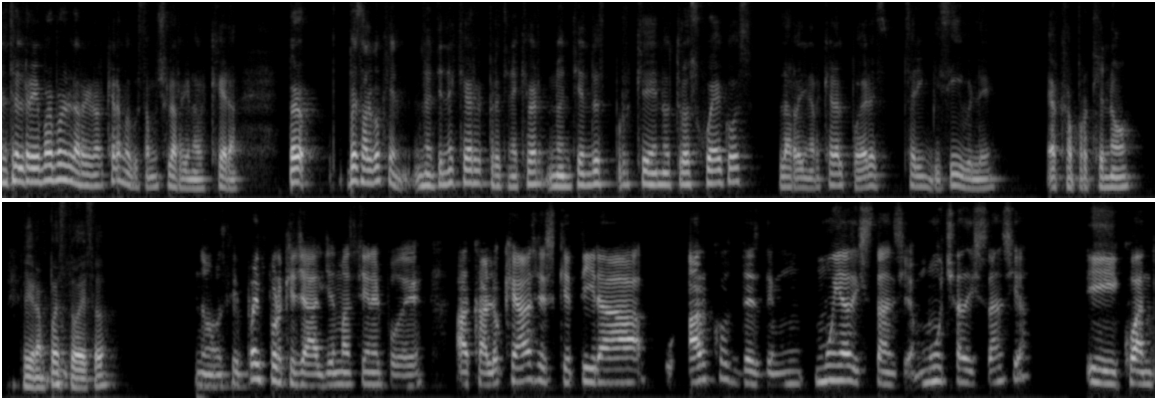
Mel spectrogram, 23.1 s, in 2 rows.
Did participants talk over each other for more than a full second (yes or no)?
no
